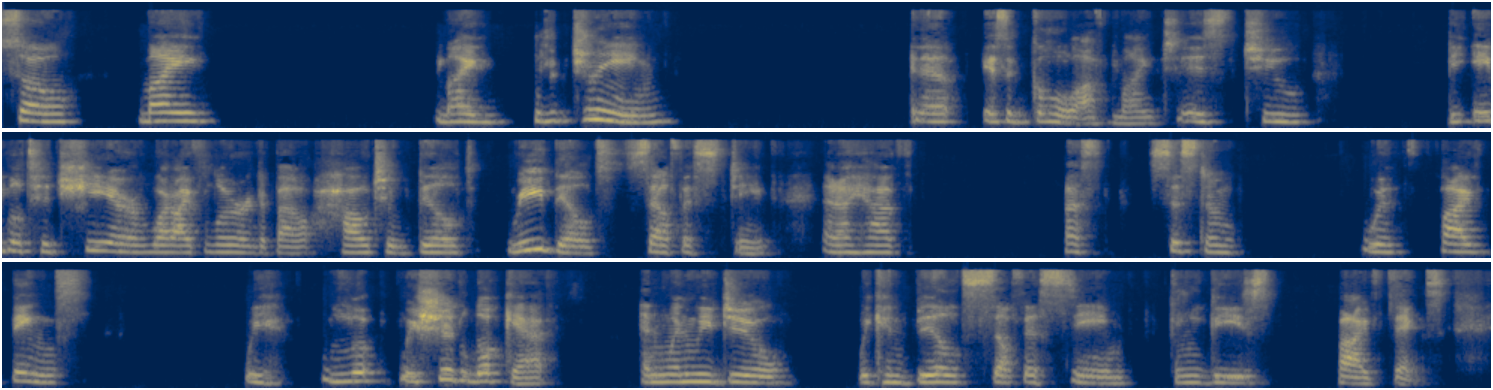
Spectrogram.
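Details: Female host living with aphasia after a stroke, also mentioning apraxia of speech and dysarthria; unedited recording keeping pauses and mistakes, made on a good day, in the morning; aphasia.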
